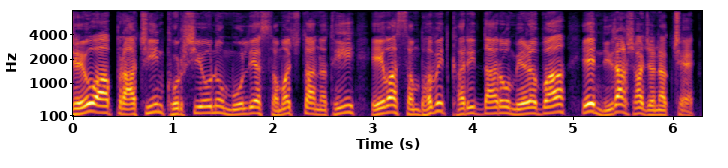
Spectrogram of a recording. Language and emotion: Gujarati, angry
